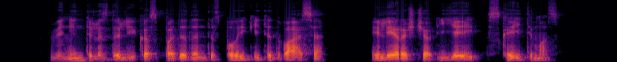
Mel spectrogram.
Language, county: Lithuanian, Vilnius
